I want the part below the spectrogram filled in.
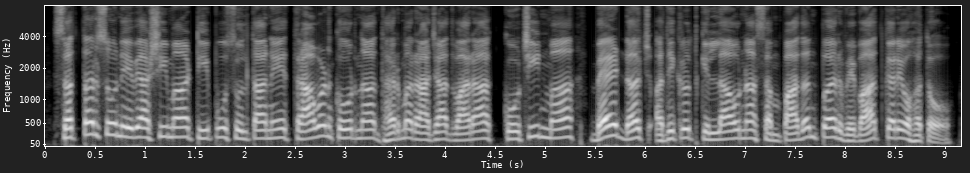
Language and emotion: Gujarati, neutral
